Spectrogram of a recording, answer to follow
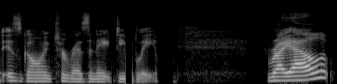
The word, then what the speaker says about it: Raele: Raele, pronounced Raele, helps clients become powerful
